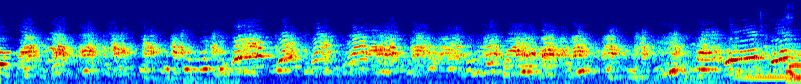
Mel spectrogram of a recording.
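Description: Several people laughing together in a long run of quick, breathy giggles and snickers. Just before the end, an outro music track starts with steady low notes.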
